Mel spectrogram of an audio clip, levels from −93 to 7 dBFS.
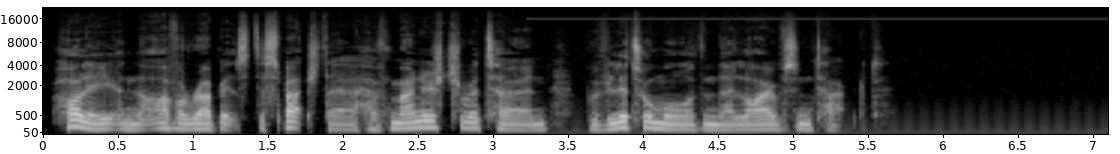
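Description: From 3.21 s to the end of the speech, there's video or display buzz: a screen or video cable is leaking into the audio path, giving a 59.94 Hz buzz with hash on top, a faint whine at 15.7 kHz, all sitting well below the voice.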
